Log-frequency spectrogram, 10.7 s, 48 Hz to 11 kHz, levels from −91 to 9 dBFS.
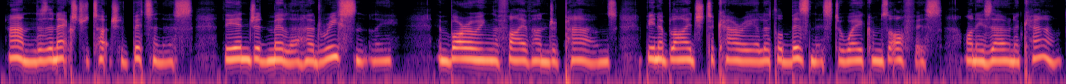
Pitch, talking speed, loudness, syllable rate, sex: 220 Hz, 180 wpm, -19 LUFS, 5.6 syllables/s, female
